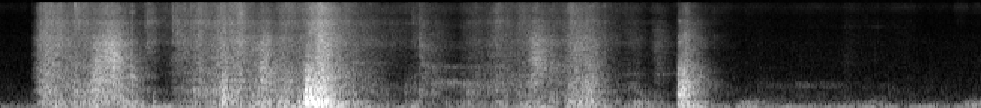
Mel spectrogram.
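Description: Rummaging and rustling while a handful of polyfill stuffing is pulled out of a container, with a louder thud about two seconds in. A single short knock follows at about four and a half seconds.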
